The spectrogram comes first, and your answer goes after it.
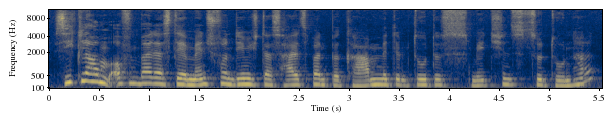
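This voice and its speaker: A woman's voice: fairly low pitch, steady tone, normal speed, mellow, lightly acted. A woman playing a bored, boozy rich housewife in a 1960s German radio drama, theatrical and sardonic, drawing out her rambling remarks. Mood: probing, wary.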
